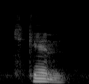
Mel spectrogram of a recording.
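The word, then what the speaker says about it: kiken (危険): A palavra é kiken, kiken. E o kanji de abunai aparece novamente aqui. Só que nesse kanji, nessa palavra, o primeiro kanji se pronuncia ki.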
